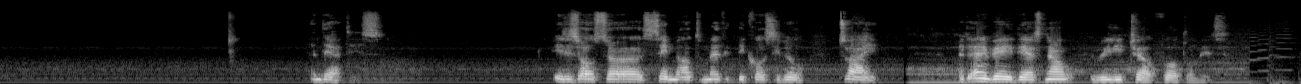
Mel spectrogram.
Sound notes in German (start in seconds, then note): 7.9 Klick, Klick, Klick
